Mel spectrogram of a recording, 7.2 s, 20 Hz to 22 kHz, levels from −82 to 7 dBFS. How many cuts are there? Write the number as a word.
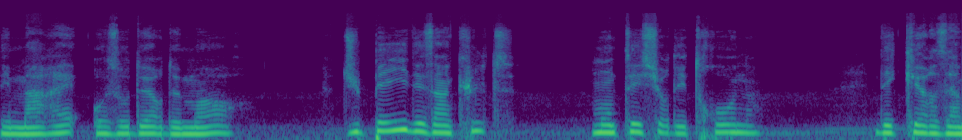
one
